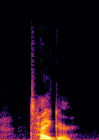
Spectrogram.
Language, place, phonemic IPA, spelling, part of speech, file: English, California, /ˈtaɪɡɚ/, tiger, noun, En-us-tiger.ogg
- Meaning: Panthera tigris, a large predatory mammal of the cat family, indigenous to Asia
